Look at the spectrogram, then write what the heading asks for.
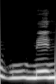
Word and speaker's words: women: This is वीमेन, ठीक है, वुमेन नहीं होता, ये वीमेन प्रोनाउंस होता है।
